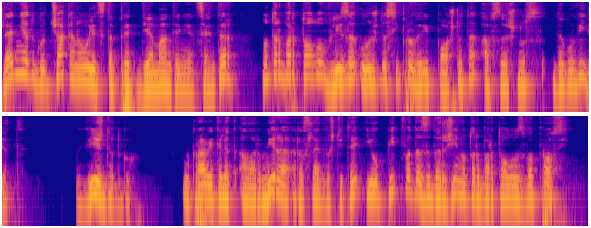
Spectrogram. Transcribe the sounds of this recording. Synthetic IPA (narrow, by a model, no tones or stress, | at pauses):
slɛd̪nijəd̪ɡot͡ʃakənɐulit̪sə̥t̪əpɾɛd̪̚ːiɐmant̪ɛnijət̪sɛnt̪ɐɾ | not̪əɾbɐɾt̪ɔlˠovlizəʔuʒd̪ɐsipɾovɛɾipɔʃt̪ət̪əʔɐfsɤʃnost̪d̪ɐɡovidʲət̪ | viʒd̪əd̪ɡo | ʊpɾavit̪ɛlʲət̪ɐlˠɐɾmiɾəɾɐslɛd̪vɐʃt̪it̪ɛʔiopit̪vəd̪ɐzɐd̪əɾʒinot̪əɾbɐɾt̪ɔlˠozvɐpɾɔsi̥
